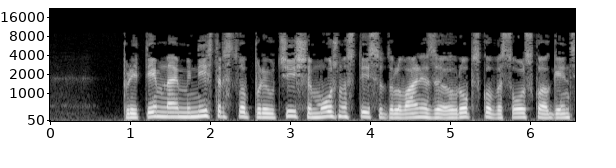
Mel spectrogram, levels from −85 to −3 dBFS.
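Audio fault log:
Throughout, AAC compression: the speech has nothing above 9 kHz and the codec damage is plainly audible, with a dull, smeared top and a warbling, fizzy grain on sibilants and held sounds. This is likely a low-bitrate AAC-LC encode, around 32 kbps, where the coder narrows its bandwidth and quantises the remaining bands coarsely. A simple low-pass filter would also dull the sound but would leave what remains clean, without the swirling texture.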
